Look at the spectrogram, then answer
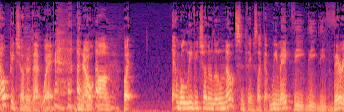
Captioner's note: laughs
